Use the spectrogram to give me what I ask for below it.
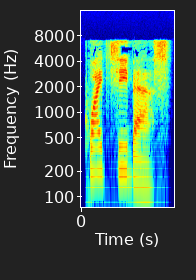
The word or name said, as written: white sea bass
